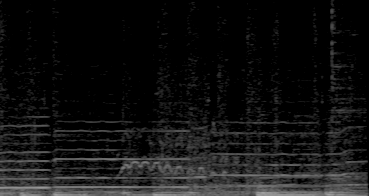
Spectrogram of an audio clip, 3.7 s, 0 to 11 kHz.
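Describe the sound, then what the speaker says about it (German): Horses in Red Dead Redemption 2 whinny and neigh repeatedly over a steady game music drone, with several loud close calls and some hoof shuffling throughout. "Unsere Pferde eskalieren gerade völlig."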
